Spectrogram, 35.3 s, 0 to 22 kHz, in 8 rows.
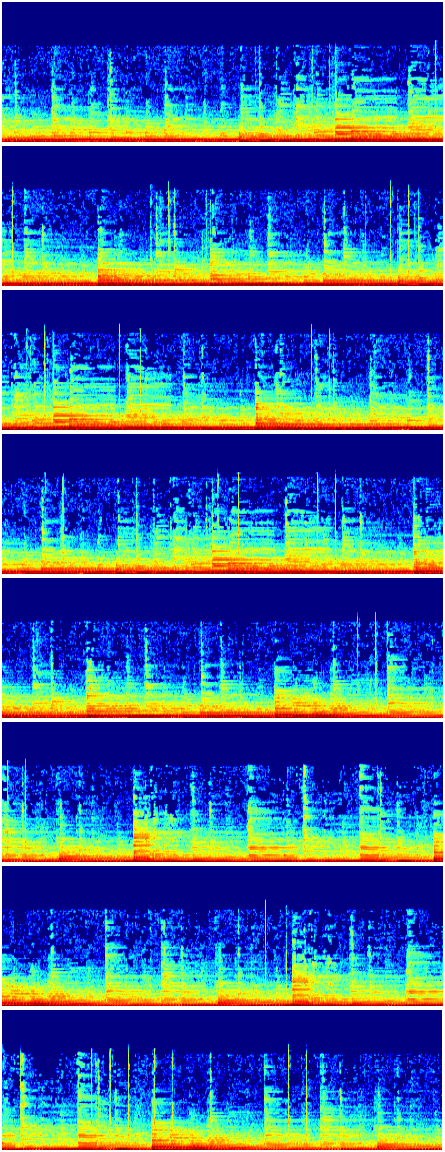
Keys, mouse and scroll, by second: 1.3-2.0 typing, 4.3-5.2 drag, 9.9 right click, 11.8-15.3 drag, 15.3 ctrl+right click, 16.3-18.8 drag, 18.8 Down, 21.1-24.5 drag, 24.2-25.0 typing, 29.0 right click, 30.8-32.9 drag.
